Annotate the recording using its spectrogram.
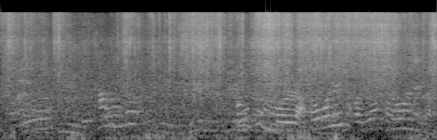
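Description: Indistinct conversation of several people talking over one another, with a low rumble underneath.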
